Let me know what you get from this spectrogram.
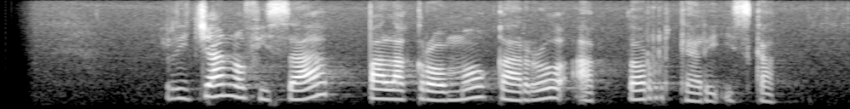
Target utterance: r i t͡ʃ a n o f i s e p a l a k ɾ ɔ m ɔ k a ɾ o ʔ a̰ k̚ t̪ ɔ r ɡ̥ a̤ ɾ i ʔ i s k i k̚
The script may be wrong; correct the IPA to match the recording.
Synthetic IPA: r i t͡ʃ a n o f i s a p a l a k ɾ ɔ m ɔ k a ɾ o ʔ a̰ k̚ t̪ ɔ r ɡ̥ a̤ ɾ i ʔ i s k a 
